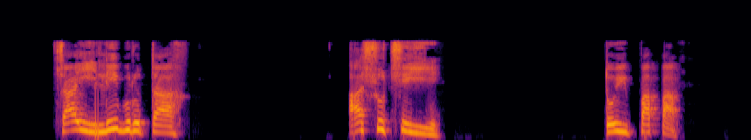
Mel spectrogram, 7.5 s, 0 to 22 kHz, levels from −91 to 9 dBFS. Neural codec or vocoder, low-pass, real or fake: none; 7.2 kHz; real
